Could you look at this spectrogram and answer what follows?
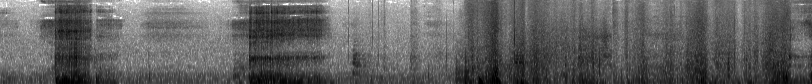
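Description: A few rough, snorting snores, then irregular noisy breathing and rustling: snoring during sleep.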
